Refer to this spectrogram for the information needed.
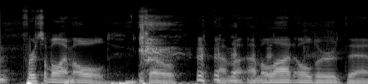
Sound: laughing

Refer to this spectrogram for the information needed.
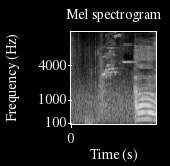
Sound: door creaks

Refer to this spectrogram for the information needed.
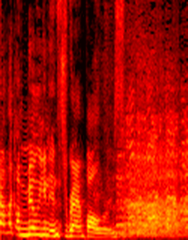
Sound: laughter

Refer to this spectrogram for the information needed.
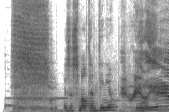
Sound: sniffs

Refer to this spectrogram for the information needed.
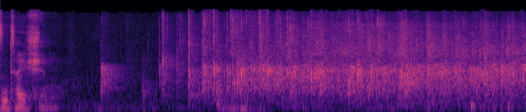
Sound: audience clapping

